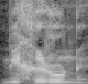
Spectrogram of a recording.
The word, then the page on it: mixw runw: Apatani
